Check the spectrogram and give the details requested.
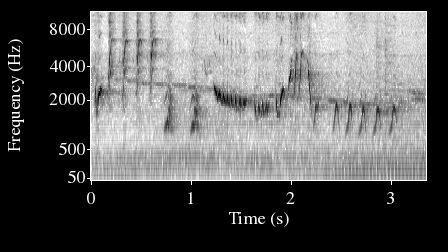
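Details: White-rumped shama singing a morning song full of mimicked fill, played to provoke a captive bird into singing: sharp high chirps, a long slurred whistle falling then rising, then a run of evenly spaced descending notes.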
